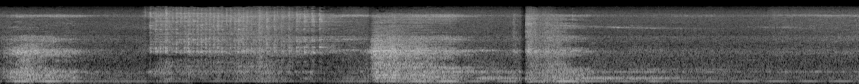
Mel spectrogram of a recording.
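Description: A handheld power tool worked on a steel frame in three bursts of a second or so each, with a sharp click about five seconds in, over a steady hum of shop machinery.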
